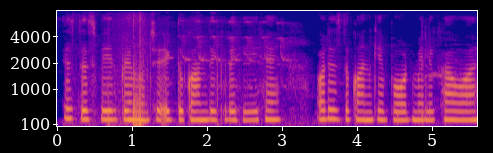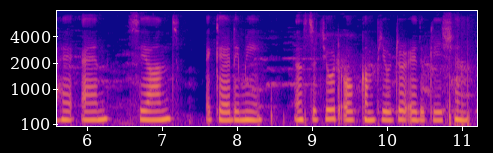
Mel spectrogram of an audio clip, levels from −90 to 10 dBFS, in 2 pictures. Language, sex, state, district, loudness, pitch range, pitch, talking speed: Hindi, female, Arunachal Pradesh, Lower Dibang Valley, -23 LUFS, 215-225 Hz, 220 Hz, 140 wpm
